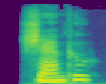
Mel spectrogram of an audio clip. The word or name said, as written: shampoo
